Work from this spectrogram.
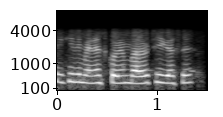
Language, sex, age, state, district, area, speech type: Assamese, female, 18-30, Assam, Kamrup Metropolitan, rural, conversation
